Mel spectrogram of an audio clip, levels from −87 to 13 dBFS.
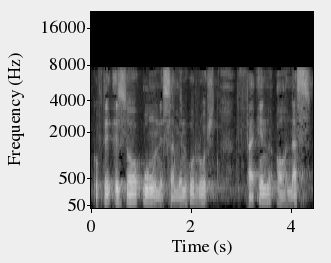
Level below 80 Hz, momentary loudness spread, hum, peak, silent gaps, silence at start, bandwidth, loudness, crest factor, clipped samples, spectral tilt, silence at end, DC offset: -60 dBFS; 10 LU; none; -4 dBFS; none; 0.1 s; 7.8 kHz; -20 LUFS; 16 dB; under 0.1%; -4 dB/octave; 0.05 s; under 0.1%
